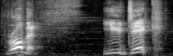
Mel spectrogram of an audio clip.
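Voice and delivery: sudden loud outburst at Robert; angry yell. Real, not acted. Gamer yelling at Robert's alliance, angry shout. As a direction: yell it at the screen, furious.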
